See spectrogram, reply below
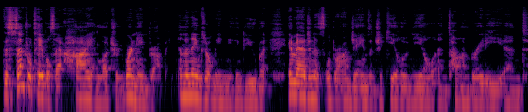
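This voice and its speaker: Husky teacher reading an old poem aloud. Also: mid-range voice, rough recording. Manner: dramatic storytelling emphasis in the reading, informal asides. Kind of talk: expressive poem read-aloud with casual commentary.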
